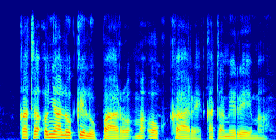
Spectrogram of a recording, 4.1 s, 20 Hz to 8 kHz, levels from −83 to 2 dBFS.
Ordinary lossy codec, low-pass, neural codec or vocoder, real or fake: none; 7.2 kHz; none; real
